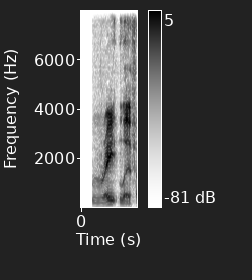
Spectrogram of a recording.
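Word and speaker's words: Rateliff: Nathaniel Radcliffe, dude or band with dude name? – So it's Nathaniel Ratliff. I don't know. I don't even know how to say it. – Ratliff, sorry.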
